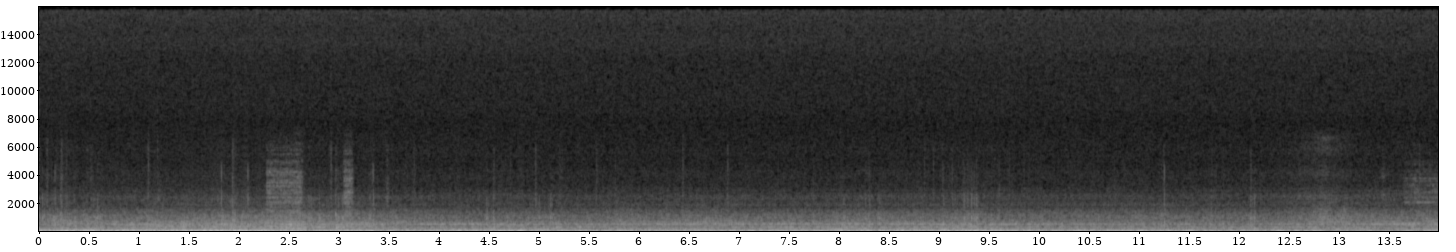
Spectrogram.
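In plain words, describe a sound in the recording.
A car engine hums steadily from inside the car as it drives along.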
